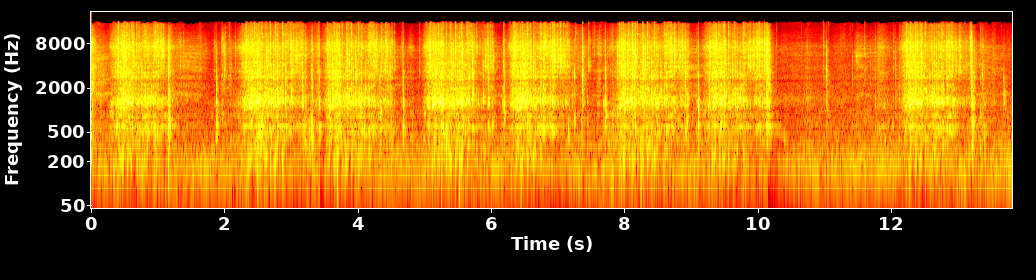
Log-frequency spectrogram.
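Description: Briggs & Stratton 2 hp 60102 single-cylinder four-stroke engine being pull-started again and again, with a run of pulls each about a second long and the engine cranking without catching. It is hard to start, which the owner puts down to vapour leaking around the carburettor gasket.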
